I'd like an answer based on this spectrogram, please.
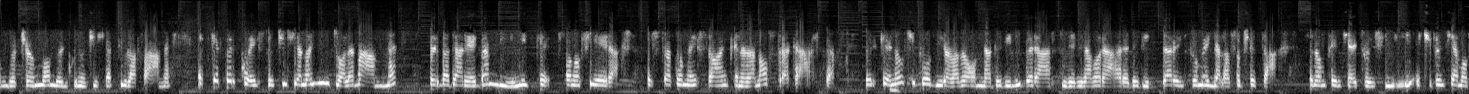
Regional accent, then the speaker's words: Sicily, Italy; io sono siciliana, la Sicilia è una terra di frontiera.

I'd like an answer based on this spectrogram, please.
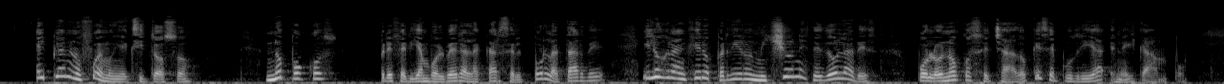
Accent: Argentina; lo que yo quería contarle es un tema que tiene que ver con nosotros los argentinos

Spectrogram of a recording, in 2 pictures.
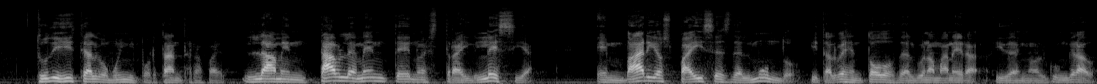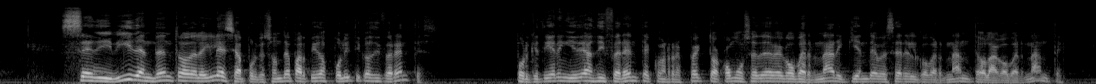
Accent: Puerto Rico; que tú eres venezolano, que yo soy puertorriqueño

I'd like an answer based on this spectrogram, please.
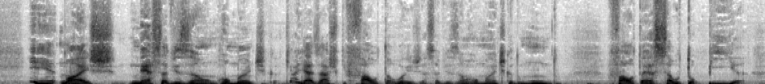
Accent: Brazil; nós todos fomos criados aqui no Brasil numa visão

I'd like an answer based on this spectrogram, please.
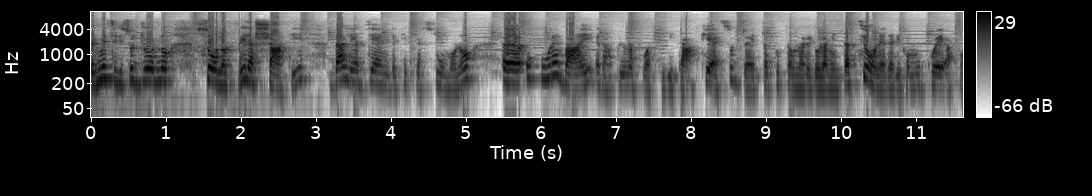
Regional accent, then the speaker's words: Grosseto, Tuscany, Italy; Grosseto, io sono di Grosseto.

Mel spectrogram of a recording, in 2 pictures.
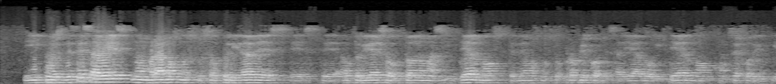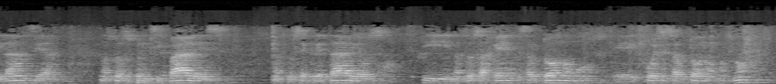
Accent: Bachajón, Chiapas, Mexico; Spanish is a second language; Sebastián Bachajón, un pueblo indígena central. Es uno de los ejidos más grandes. Se ubica geográficamente en la zona norte.

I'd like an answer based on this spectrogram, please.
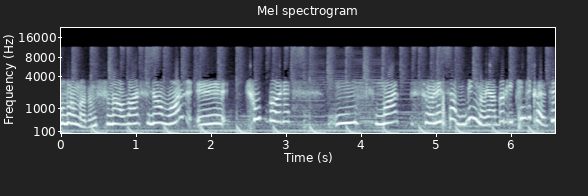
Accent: Antalya, Turkey; Ben Antalyalıyım.

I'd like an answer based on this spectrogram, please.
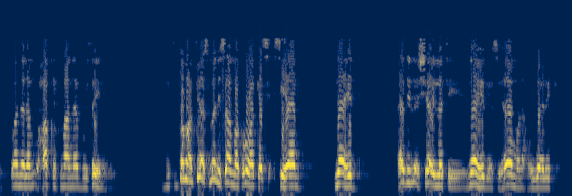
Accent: Egypt; نعتبر أن الذهب من الصداق في بلادنا مصر

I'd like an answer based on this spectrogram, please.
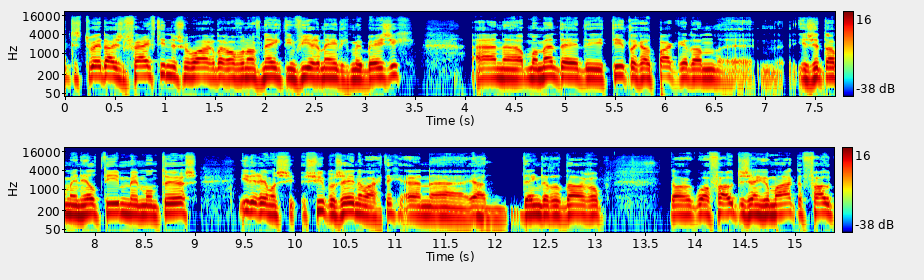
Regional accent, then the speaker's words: Bergeijk, North Brabant, Netherlands; Dat was echt een hele mooie huldiging bij ons in Bergijken.

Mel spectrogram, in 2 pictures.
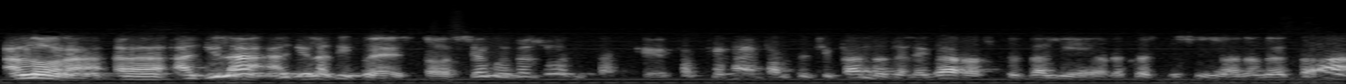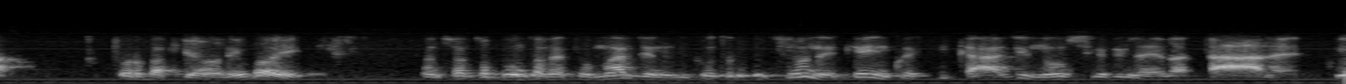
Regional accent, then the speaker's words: Turin, Piedmont, Italy; Siamo torinesi, operiamo nella regione Piemonte

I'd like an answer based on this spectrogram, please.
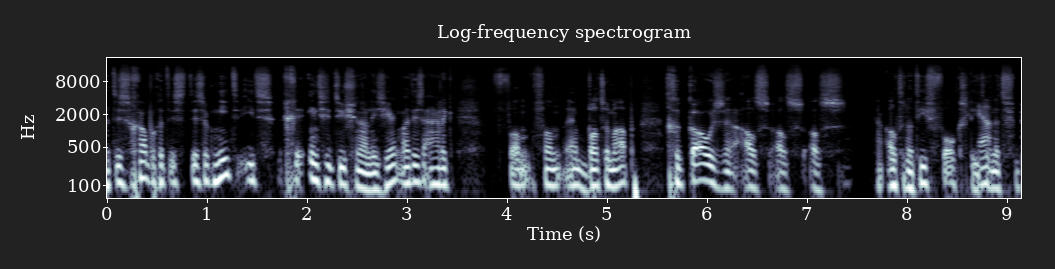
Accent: Netherlands; maar ik had toen destijds was ook zo in de mode van die rugby shirts had ik aan als Nederlander. En toen vroeg iemand mij de weg in Oxford.

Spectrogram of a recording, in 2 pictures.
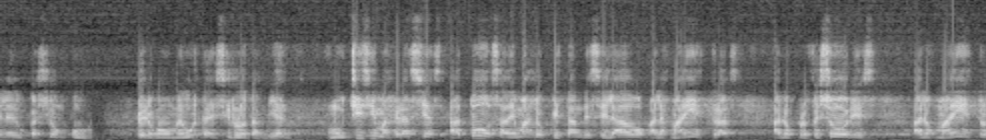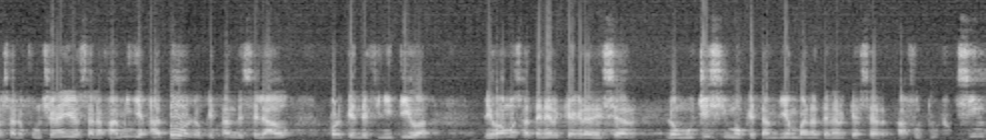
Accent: Tacuarembó, Uruguay; como decimos en mi pueblo, en Tacuarembó, yo soy del interior, al mal tiempo, buena cara.

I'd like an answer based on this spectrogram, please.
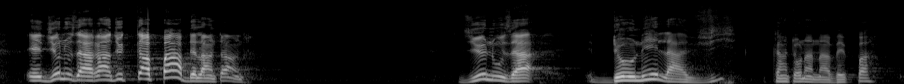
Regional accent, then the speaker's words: Quebec, Canada; comme on dit chez nous au Québec, amoché

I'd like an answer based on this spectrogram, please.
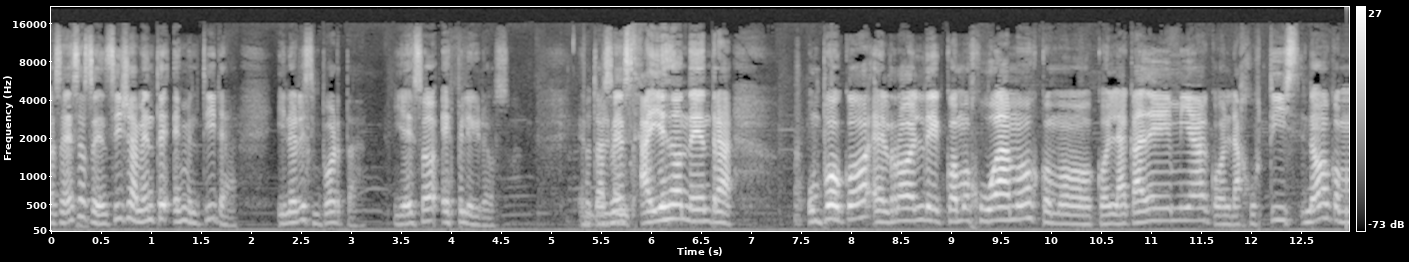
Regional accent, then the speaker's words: Uruguay; nosotros, siendo uruguayos, siendo contemporáneos

